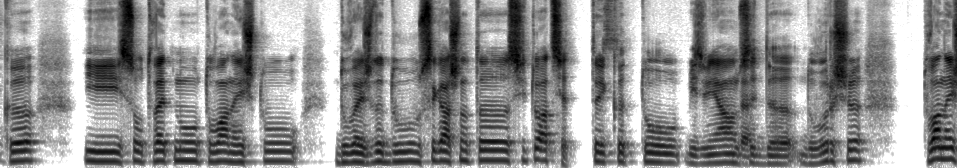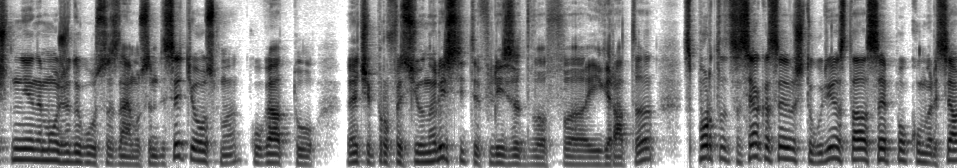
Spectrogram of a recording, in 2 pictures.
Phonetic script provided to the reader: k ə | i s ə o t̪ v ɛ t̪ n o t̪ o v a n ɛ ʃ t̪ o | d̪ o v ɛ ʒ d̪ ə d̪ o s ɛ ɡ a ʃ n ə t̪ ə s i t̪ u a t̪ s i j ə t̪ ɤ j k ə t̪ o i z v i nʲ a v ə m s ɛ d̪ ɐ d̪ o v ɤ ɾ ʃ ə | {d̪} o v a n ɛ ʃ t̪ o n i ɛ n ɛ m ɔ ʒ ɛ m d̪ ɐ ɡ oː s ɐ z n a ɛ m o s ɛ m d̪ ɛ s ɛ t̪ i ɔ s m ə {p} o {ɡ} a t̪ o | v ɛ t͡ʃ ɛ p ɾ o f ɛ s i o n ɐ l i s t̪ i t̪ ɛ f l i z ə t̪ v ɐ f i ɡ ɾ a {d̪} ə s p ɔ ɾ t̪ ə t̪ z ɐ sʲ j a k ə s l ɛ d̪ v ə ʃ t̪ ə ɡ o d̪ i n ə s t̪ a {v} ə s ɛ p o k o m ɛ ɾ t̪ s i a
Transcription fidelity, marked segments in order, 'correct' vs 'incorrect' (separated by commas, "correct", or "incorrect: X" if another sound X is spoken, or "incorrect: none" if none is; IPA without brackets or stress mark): incorrect: t̪, incorrect: k, correct, incorrect: t̪, correct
